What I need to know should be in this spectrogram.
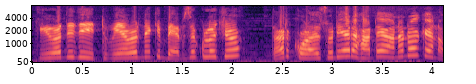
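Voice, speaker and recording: A scheming village trader from a cartoon, with a very bright, piercing edge and a high pitch. He is sly and nosy, full of jealous insinuation. Faint music plays underneath. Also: brisk, full character voice. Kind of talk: cartoon character acting.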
